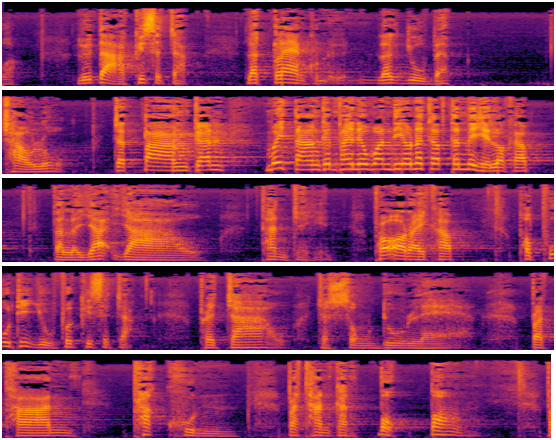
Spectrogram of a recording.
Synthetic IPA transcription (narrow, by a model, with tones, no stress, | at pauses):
ə | ɾɯː˩˦daː˨˩kʰːɯ˦˥sa˧t͡ɕa̰˨˩k̚ | lɛ˦˥wklɛː˥˩ŋkʰo˧nʔɯ̰ː˨˩nlɛ˦˥wjuː˨˩bɛː˨˩p̚ | t͡ɕʰaː˧wloː˥˩k̚ | t͡ɕa˨˩t̪aː˨˩ŋka˧nma˥˩jt̪aː˨˩ŋka˧npʰaː˧jna˧jwa˧ndi˧əwna˦˥kʰa˦˥t̪ʰa˥˩nma˥˩jɦe˦nlɛː˧˩kʰa˦˥p̚ | t̪ɛː˨˩ɾa˧ja˦˥ʔjaː˧w | t̪ʰa˥˩nt͡ɕa˨˩hḛ˨˦n | pʰɾɔ˦˥ʔa˧ɾa˧jkʰɾa˦˥pʰː | ɔ˦˥pʰuː˥˩t̪ʰiː˥˩juː˨˩pʰɯ˥˩kʰːɯ˦˥t̚sa˧t͡ɕa̰˨˩k̚ | pʰɾa˦˥t͡ɕaː˥˩wt͡ɕa˨˩ʔso˧ŋduː˧lɛː˧pɾa˧t̪ʰaː˧n | pʰɾa˦˥kʰu˧npɾa˧t̪ʰaː˧nkaː˧npo˨˩k̚pɔ˥˩ŋ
